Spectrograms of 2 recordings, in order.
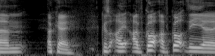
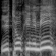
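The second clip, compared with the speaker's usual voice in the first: very high, loud, put-on Irish leprechaun accent; 11 semitones higher, 5 dB louder than usual. Taking your go at doing a voice, trying to sound like a leprechaun. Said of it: "I'm trying to sound like a leprechaun".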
